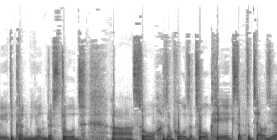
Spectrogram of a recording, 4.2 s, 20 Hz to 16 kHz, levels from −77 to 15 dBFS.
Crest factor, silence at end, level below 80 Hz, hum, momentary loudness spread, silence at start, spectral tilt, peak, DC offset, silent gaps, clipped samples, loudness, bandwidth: 12 dB; 0 s; -36 dBFS; none; 4 LU; 0 s; -5 dB/octave; 0 dBFS; under 0.1%; none; 0.4%; -12 LUFS; 15.5 kHz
